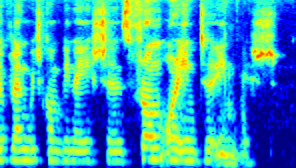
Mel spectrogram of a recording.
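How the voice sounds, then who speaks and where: A woman speaks with a Romanian accent. Her pitch variation is ordinary. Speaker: translator. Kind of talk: panel discussion.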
